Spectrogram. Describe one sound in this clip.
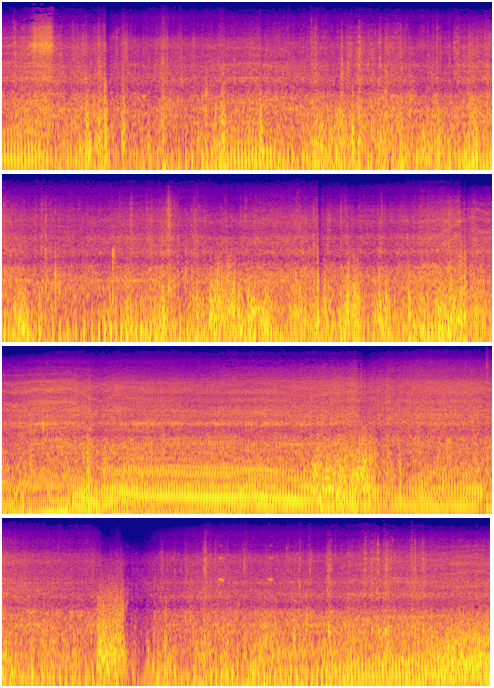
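Tyres crunch over a rough gravel track.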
